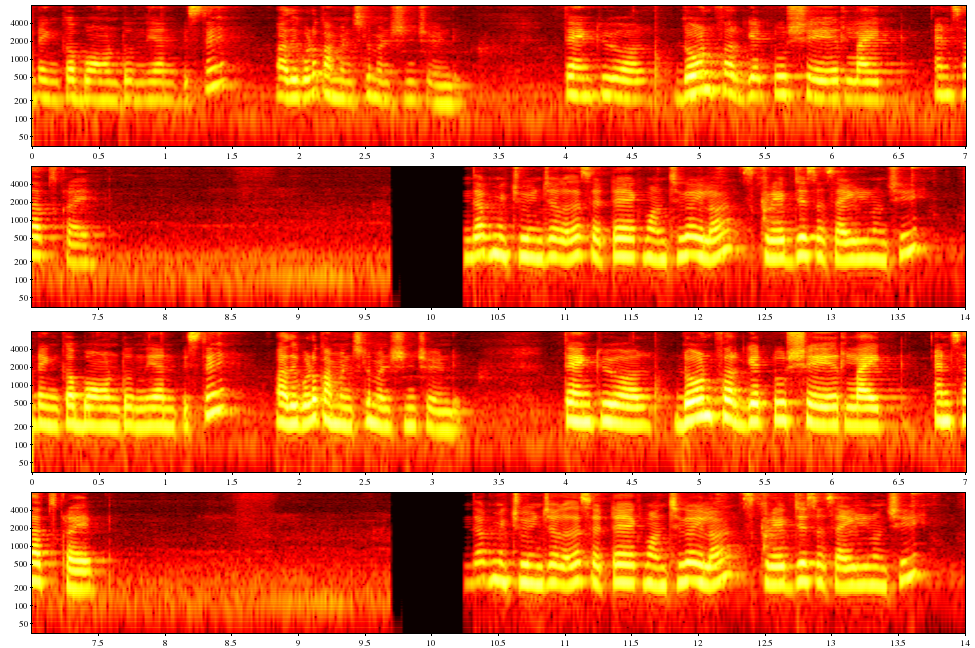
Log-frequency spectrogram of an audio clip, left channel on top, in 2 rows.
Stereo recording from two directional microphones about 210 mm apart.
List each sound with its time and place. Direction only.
0.0 s a woman's voice: 50° right (ahead or behind)
10.2 s speech: 5° left (ahead or behind)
